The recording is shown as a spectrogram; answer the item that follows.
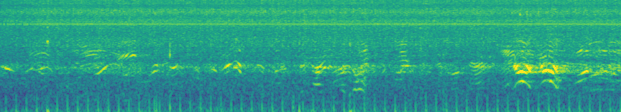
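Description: Distant shouting of players calling to each other across a football pitch: short, high, arching calls that come every second or so, over a low flickering rumble on the microphone.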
